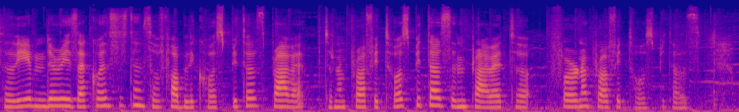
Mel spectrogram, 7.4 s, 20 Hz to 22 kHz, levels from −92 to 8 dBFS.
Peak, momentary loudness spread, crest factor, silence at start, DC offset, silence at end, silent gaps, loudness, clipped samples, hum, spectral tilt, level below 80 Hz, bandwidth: -10 dBFS; 11 LU; 20 dB; 0 s; under 0.1%; 0 s; none; -29 LUFS; under 0.1%; none; -3.5 dB/octave; -50 dBFS; 18 kHz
